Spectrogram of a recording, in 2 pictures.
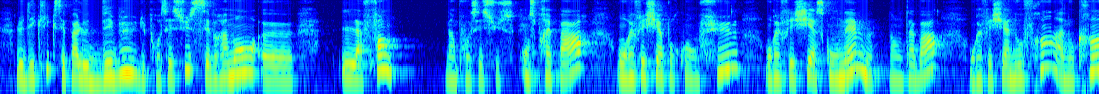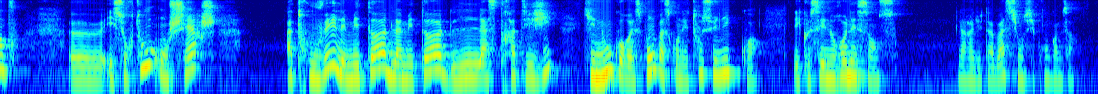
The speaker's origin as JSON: {"language": "French", "town": "Paris", "region": "Île-de-France", "country": "France", "tie": "born or raised there", "said": "Je suis parisienne, euh, j'ai toujours grandi à Paris"}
